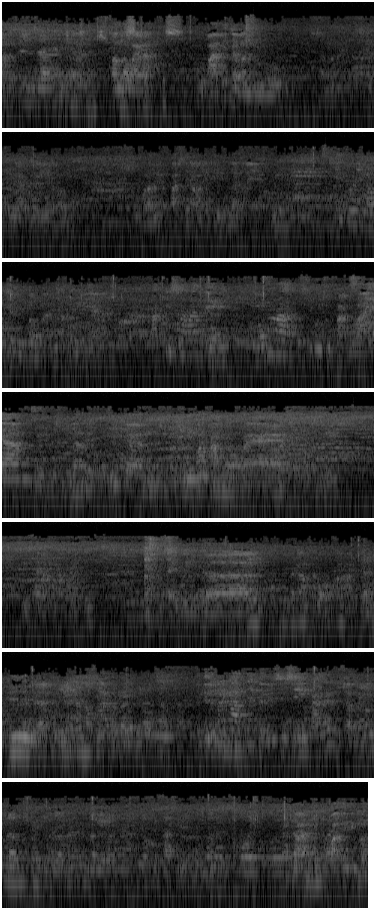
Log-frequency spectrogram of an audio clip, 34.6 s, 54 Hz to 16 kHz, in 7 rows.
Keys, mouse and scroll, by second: 3.1 click, 9.3 click, 11.3-12.7 middle drag, 12.7-15.7 right drag, 15.1 g, 20.9 click, 24.7 click, 26.7 click, 29.8 middle click.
